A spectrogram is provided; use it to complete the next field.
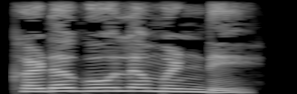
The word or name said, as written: ಕಡಗೋಲಮಂಡೆ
